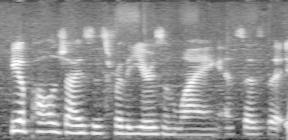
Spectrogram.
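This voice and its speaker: The pitch moves with ordinary variation. Music can be heard in the background. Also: woman. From Canada. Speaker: video game YouTuber. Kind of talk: video essay narration.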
